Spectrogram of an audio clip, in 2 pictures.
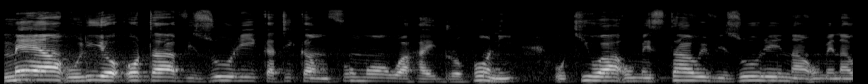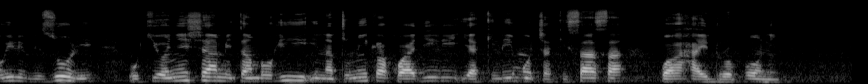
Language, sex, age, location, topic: Swahili, male, 36-49, Dar es Salaam, agriculture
